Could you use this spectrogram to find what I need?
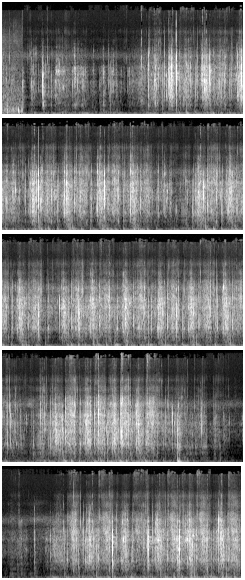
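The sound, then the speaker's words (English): Wet, liquid squishing as a bicycle is bounced up and down, coming in several long bursts of squelching noise separated by short pauses. “Now I'm gonna bounce on the bike. Just gonna bounce it up and down. See what we hear.”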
